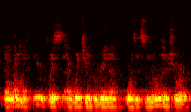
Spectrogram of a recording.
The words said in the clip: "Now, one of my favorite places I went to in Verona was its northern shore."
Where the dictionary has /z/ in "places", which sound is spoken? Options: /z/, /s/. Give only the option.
/s/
